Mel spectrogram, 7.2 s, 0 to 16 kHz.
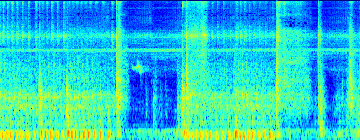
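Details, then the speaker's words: Kick-start trail motorcycle that runs fine cold but loses ignition when hot after about 16–17 minutes: repeated kicks, engine catches a second or two then dies each time; hot stalling blamed on a weak pulser coil. "nah seperti itu dulur jika panas motornya akan mati dan ini benar-benar Real ini sudah berapa menit ini sudah 16 menit hampir 17 menit motor ini baru mati"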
